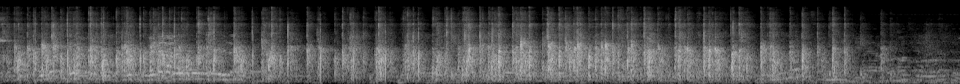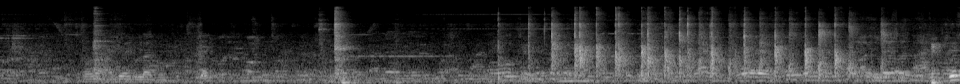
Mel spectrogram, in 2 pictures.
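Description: An audience at a prize distribution function claps in a dense, steady burst that fades midway and then picks up again with scattered claps. A voice talks over it now and then.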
